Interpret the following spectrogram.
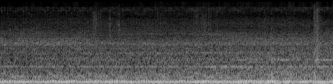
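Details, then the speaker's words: LS-swapped Chevy Squarebody C20 at idle just after a Holley Sniper EFI conversion fuel tank and pump were installed to replace a failed inline fuel pump. A low, steady rumble with no knocks or misses; the new pump is fairly noisy. The engine idles normally. "Sounds good."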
